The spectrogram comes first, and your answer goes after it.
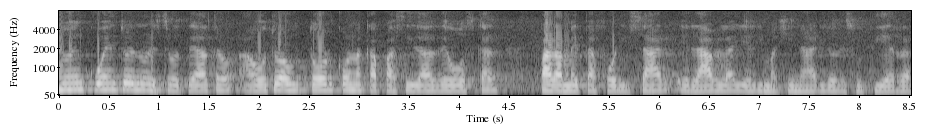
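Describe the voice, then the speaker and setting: Delivered at a fairly slow pace, the voice keeps a monotone, flat intonation. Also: woman. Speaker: panelist. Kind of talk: reading a prepared text aloud. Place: hall. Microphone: handheld.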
